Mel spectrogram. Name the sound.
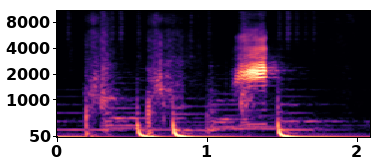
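duck quacking in Minecraft video game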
